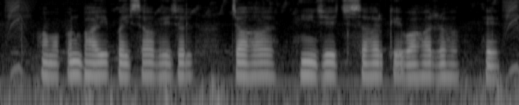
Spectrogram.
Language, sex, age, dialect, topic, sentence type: Magahi, female, 25-30, Central/Standard, banking, statement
